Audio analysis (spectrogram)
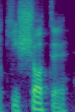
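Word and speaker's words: Quixote: Did you know that actually the the the the true um pronunciation of the the the novel is Don Kishote because the X is the old Catalonian.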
